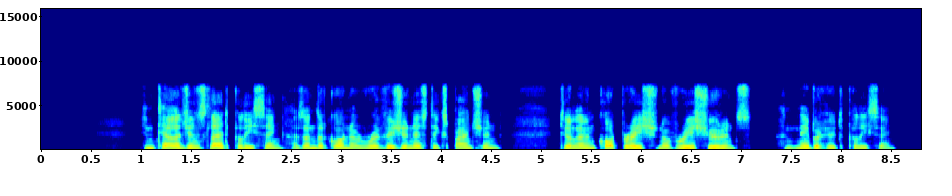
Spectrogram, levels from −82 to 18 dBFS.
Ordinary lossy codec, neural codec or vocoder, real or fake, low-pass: none; codec, 16 kHz, 8 kbps, FreqCodec, smaller model; fake; 7.2 kHz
